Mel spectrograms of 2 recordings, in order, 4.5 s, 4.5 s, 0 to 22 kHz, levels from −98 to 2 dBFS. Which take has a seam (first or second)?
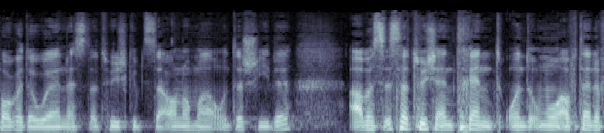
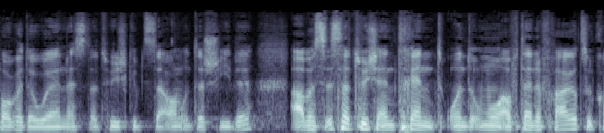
second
